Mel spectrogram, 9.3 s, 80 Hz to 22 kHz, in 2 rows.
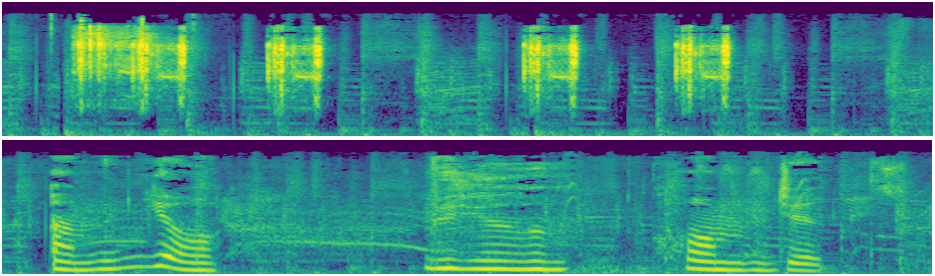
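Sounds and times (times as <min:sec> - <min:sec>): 
camera shutters clicking on a photo rally at an alpine lake: 0:00.3 - 0:01.6, 0:02.6 - 0:03.8
speech: 0:04.9 - 0:05.9, 0:06.8 - 0:08.9.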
